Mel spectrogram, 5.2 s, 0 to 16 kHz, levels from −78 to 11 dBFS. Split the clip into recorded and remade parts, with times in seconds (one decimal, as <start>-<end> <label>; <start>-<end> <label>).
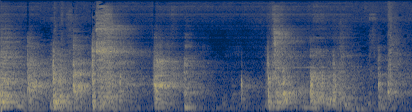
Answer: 0.0-0.5 remade; 0.5-1.3 recorded; 1.3-4.4 remade; 4.4-5.2 recorded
